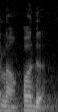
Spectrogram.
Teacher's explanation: Dalam kata kalimat laqad kana, laqad. Nah, laqad dal yang sukun itu wajib dibaca qalqalah, yakni laqad.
